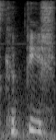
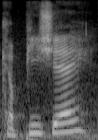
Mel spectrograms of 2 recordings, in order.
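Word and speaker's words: capisce: what does capish mean well it's actually more like capiche or cap capichi um you know because in Italian you pronounce every single letter the all those Italians where they like drop off the the letter at the end that's like Italian American but anyway capishe means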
